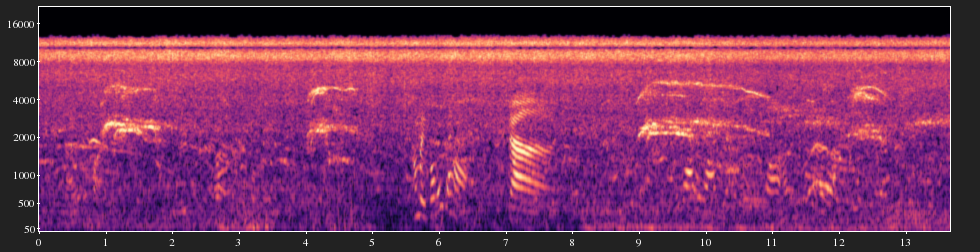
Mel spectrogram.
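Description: Riders on an amusement ride scream in short bursts.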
